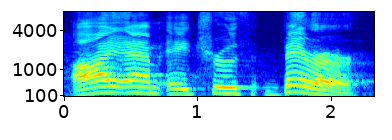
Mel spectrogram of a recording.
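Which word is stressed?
bearer. The stress is on "bearer".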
